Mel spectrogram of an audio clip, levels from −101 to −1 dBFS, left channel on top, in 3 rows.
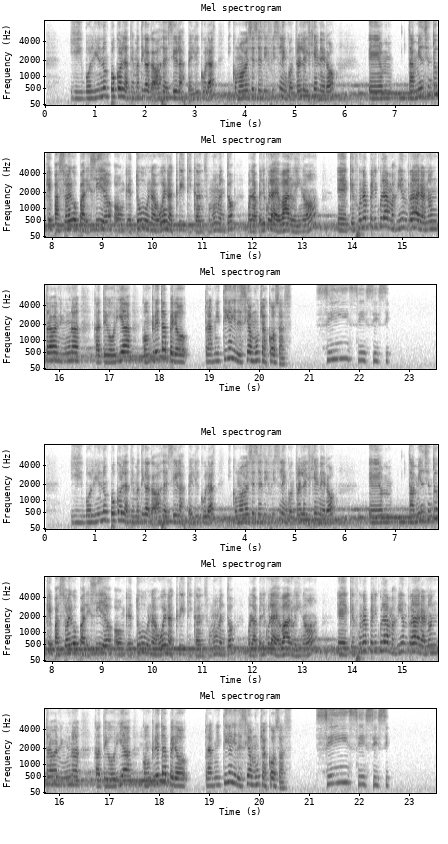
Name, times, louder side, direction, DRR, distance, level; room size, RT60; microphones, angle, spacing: voice 1, 0.5-3.4 3.7-5.8 6.5-6.9 7.3-11.6 11.9-13.3 13.7-18.5 18.9-20.6, left 2 dB, 45° left, 1.7 m, -33 dB
sound 1, 1.6-18.2, right 4 dB, 40° right, 0.5 m, -41 dB
voice 2, 21.1-22.6, right 6 dB, 70° right, 1.0 m, -38 dB
2.9 x 2.9 x 3.0 m
head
